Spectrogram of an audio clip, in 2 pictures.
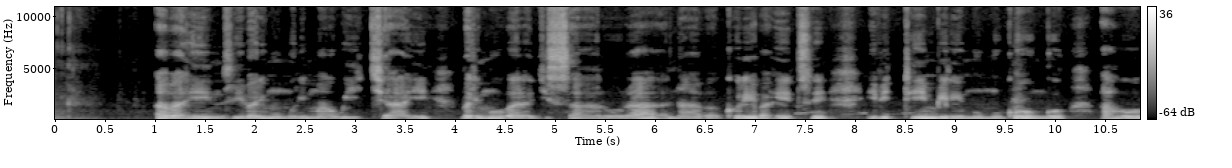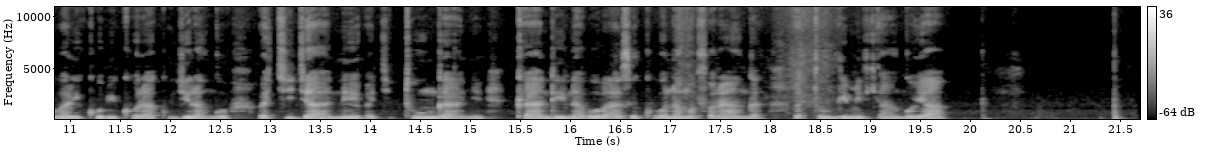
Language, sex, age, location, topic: Kinyarwanda, female, 25-35, Nyagatare, agriculture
